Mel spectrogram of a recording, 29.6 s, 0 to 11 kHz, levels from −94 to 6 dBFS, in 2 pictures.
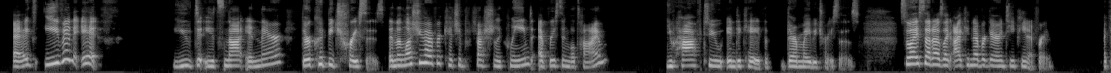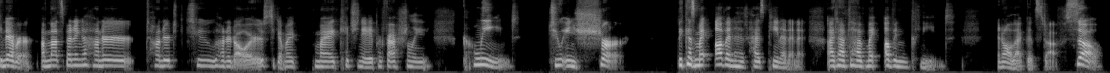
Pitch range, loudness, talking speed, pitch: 210-245 Hz, -26 LUFS, 180 wpm, 225 Hz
